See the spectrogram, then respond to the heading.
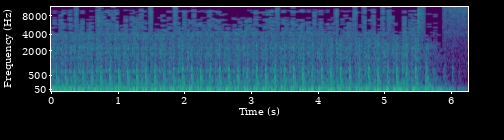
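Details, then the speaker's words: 2005 Nissan Sentra 1.8 with a misfire (P0304), cranked with the key on and the throttle floored for a relative compression test: even starter chugging, about three and a half beats a second, with matching compression pulses; cranking is normal and compression even. "vamos a abrir la llave vamos a pisar hasta el fondo del acelerador y entonces vamos a darle marcha"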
